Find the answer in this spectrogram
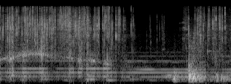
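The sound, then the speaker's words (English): Crunching, crackly footstep sound effects made by a Foley artist for radio shuffle along over a steady low hum, the scuffs running together rather than landing as distinct, evenly spaced steps. “More footsteps.”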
